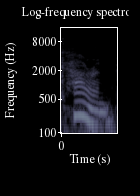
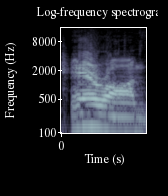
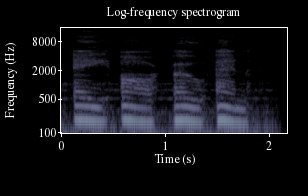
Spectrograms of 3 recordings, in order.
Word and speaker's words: Charon: It's just as you described it, only your pronunciation is a little off. The name you heard wasn't Karen. Charon, the boatman. Charon, as in Charon, the ferryman of the dead.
